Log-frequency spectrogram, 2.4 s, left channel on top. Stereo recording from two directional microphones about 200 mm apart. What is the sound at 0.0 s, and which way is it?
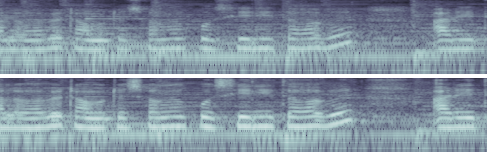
Speech, 20° right (ahead or behind).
